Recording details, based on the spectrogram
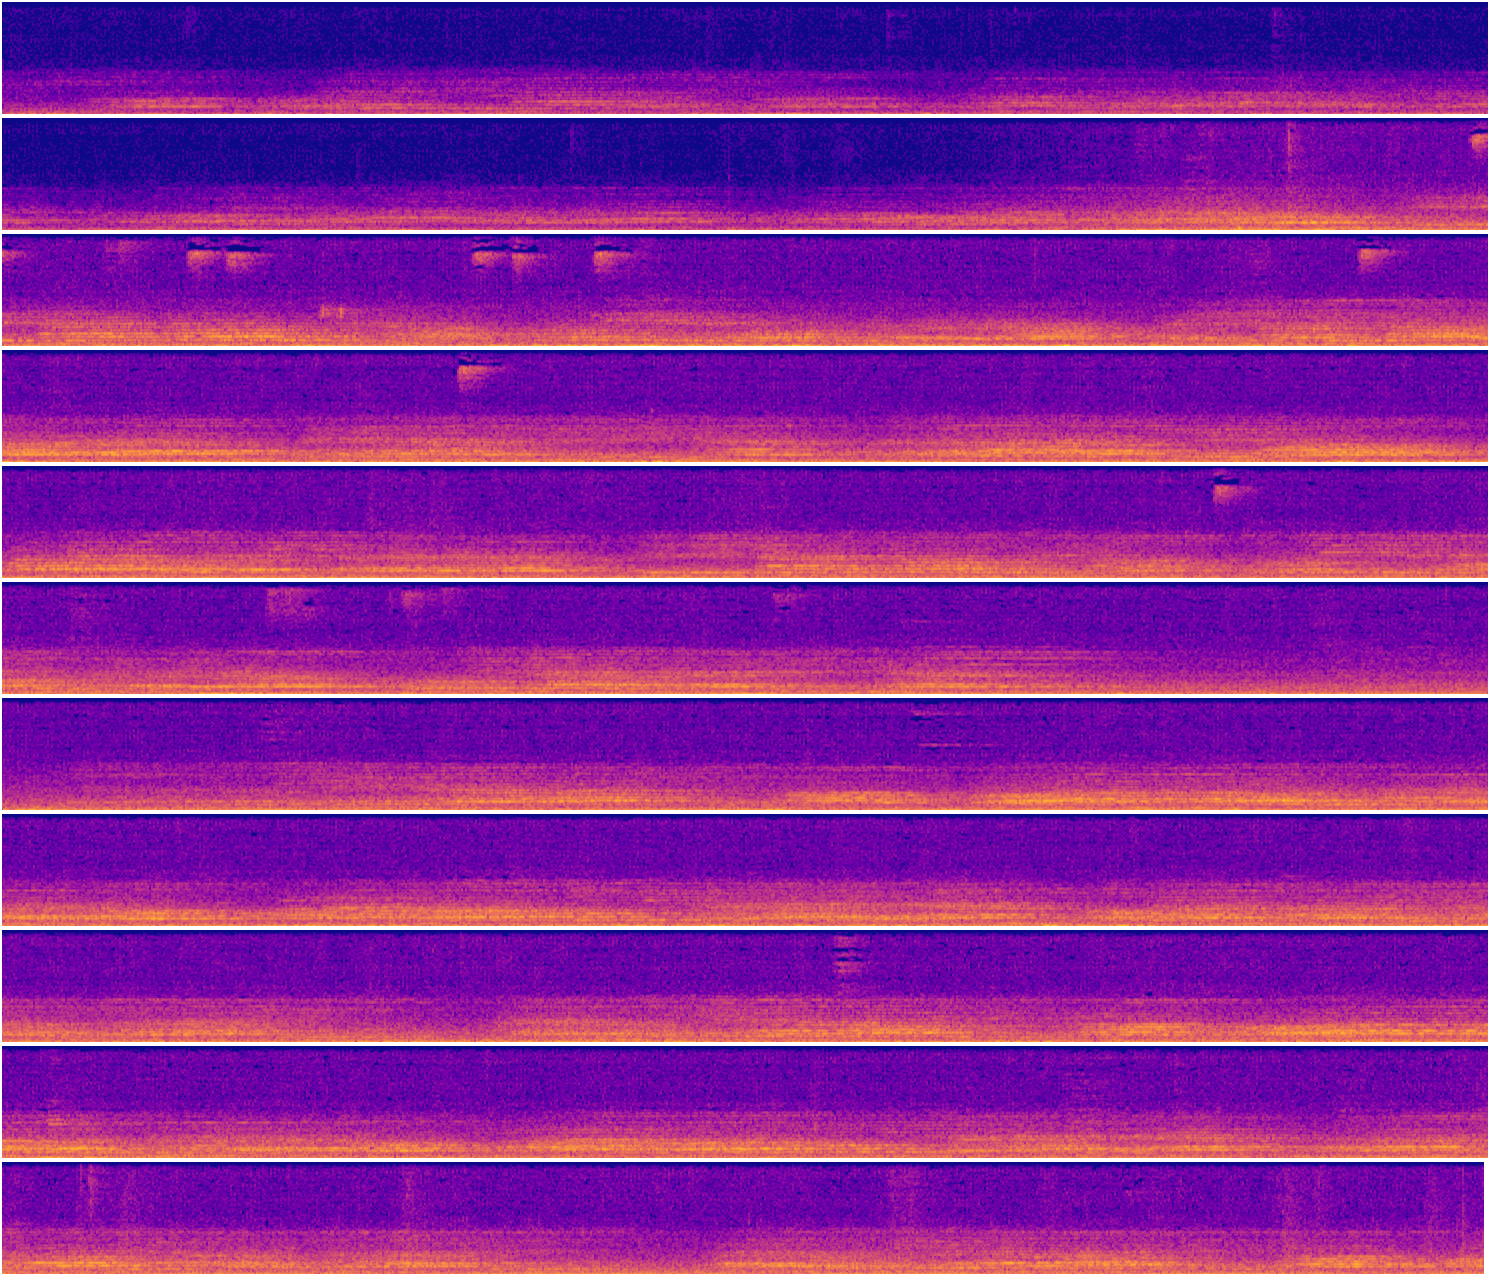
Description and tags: Yangoon street at night
Recording on the street at night in Yangoon, with insect sounds, cars and megaphone chants
Night, Street, Yangoon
